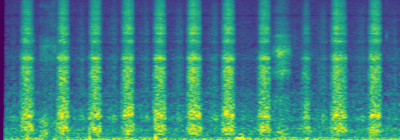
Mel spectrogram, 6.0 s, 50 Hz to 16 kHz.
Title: Snoring 3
